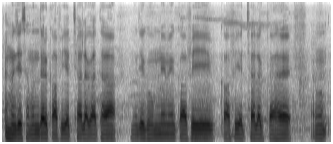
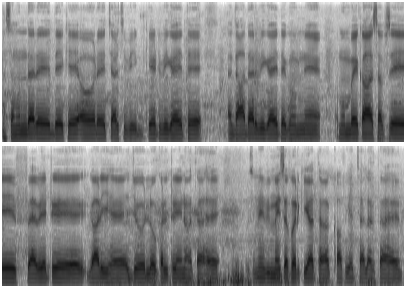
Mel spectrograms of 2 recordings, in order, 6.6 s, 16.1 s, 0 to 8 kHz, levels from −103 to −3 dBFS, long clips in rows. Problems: constant background noise, continuous background conversations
